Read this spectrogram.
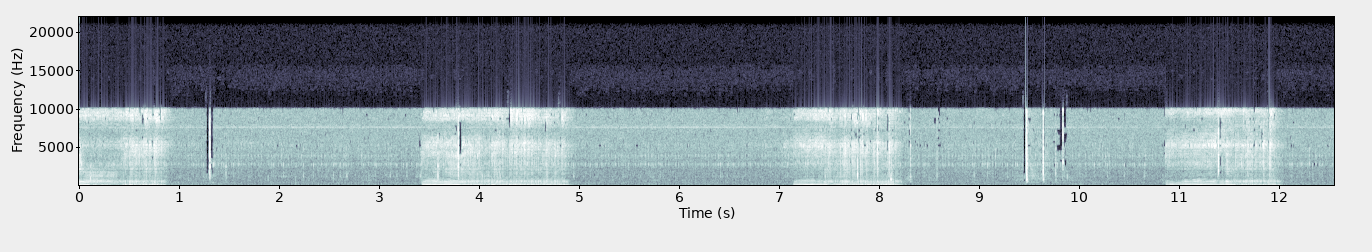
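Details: French Bulldog Amora asleep and snoring steadily, four deep, rattling snores at regular intervals of about three and a half seconds, each lasting over a second, with near silence between breaths.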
